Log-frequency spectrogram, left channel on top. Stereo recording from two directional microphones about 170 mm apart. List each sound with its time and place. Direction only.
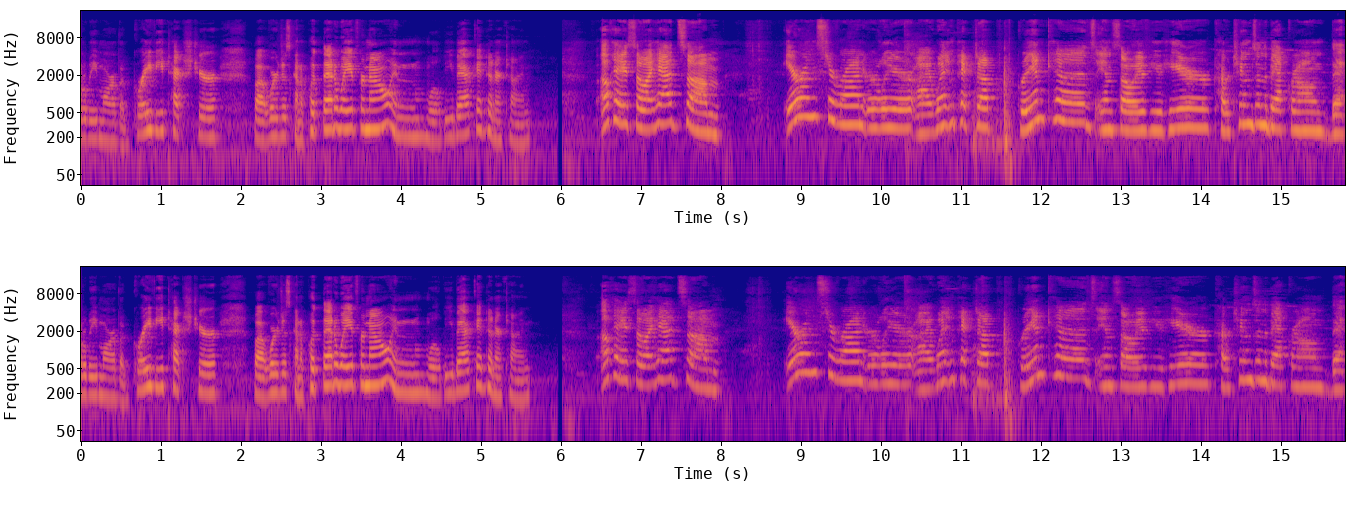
0.1 s speech: 40° right (ahead or behind)
6.5 s a woman's voice: 45° left (ahead or behind)
8.8 s a child's voice: 65° left (ahead or behind)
